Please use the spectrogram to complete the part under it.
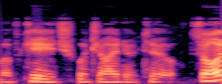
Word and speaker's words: Kizh: Uh, their true name is uh, Kizh, spelled by scholars like me K I Z H, but pronounced like teach or reach.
